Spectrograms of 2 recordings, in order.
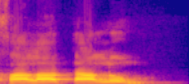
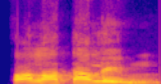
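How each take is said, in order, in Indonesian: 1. Kata kedua berakhir dengan vokal 'u'. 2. Kata kedua berakhir dengan vokal 'i'. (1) "Yang betul adalah" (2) "itu yang saya dengar ya"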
